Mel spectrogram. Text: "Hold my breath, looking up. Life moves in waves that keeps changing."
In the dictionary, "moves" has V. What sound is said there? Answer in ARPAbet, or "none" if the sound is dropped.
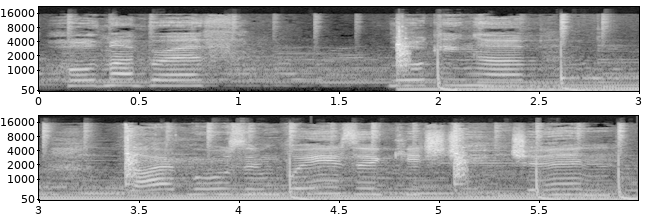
none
